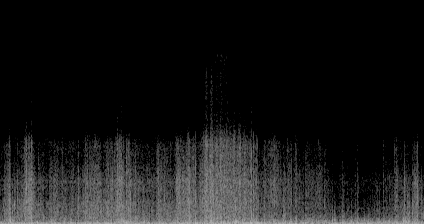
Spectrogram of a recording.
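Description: Wind buffeting the microphone of a moving motorcycle, steady throughout, with engine and road noise underneath.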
